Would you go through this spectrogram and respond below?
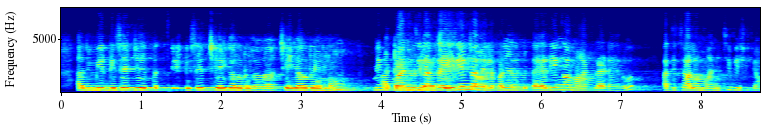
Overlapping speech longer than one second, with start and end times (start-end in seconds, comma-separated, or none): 4.0-5.7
